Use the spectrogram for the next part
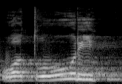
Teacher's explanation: وطو، را زیر ری، را کے نیچے زیر ہے، زیر کو جلدی پڑھیں، تھوڑا بھی نہ کھینچیں، معروف پڑھیں، مجہول آواز سے بچیں. وطوری، سین یا زیر سی، یا ساکن سے پہلے زیر ہے، یا مدہ ہوا، اس لیے یا مدہ کو ایک الف کے برابر کھینچ کر پڑھیں گے.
